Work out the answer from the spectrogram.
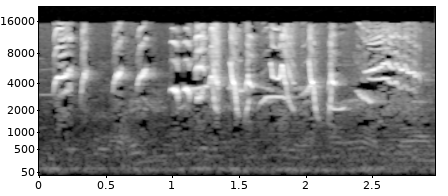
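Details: Oriental magpie-robin, aggressive and spreading its tail, singing vigorously to spur a reluctant male into song: bright sweet whistles and short chirps, then a dense burst of sharp rapid notes and a buzzy trill at the end.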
